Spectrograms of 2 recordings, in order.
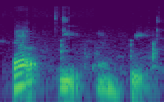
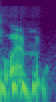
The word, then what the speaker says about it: Lemb: It's L-E-M-B. It is Cyprus. It's just Lemb. Whatever. I thought it was a bit more confusing than that, but no, it's just limb. So, the bee is silent.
